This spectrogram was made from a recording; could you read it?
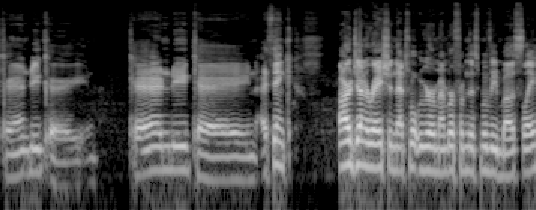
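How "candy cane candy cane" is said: creepy, sinister, low, very slow, drawn out. Describing an unseen evil trucker on CB radio: creepy Ted Levine voice. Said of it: "Ted Levine's creepy, you know, Silence of the Lambs voice".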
